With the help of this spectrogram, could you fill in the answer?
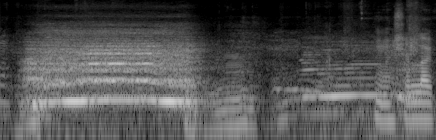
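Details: Mundi dairy cow on a farm in Faridpur district, one of three cows: a loud, sustained moo of nearly two seconds, then a shorter, wavering moo that rises toward the end.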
